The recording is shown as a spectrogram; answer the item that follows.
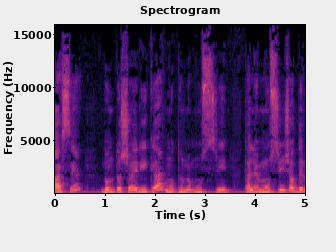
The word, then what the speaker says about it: মসৃণ: ময়ের সাথে একটা অ আছে, দন্তস্বয় ঋকার মূর্ধন্য মুসৃণ, তাহলে মসৃণ শব্দের উচ্চারণ হবে ঠিক এরকম ম কর্ম দন্তস্বয় হসন্ত দন্তস্বয় ঋকার দন্তন্য মসৃণ।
